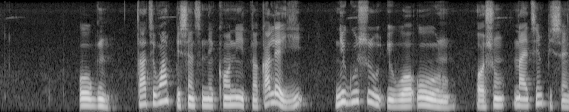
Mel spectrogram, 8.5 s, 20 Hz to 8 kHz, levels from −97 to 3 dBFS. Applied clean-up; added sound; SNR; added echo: none; none; none; none.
